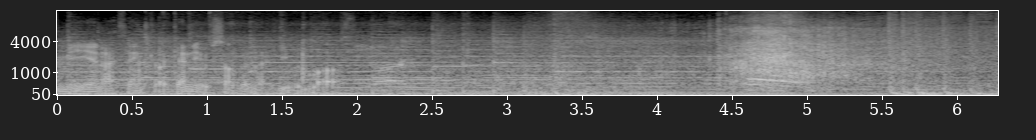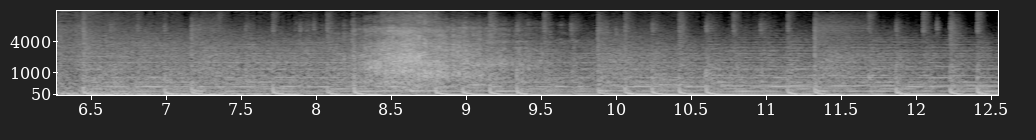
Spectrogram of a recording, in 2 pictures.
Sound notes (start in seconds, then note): 2.9 bright music continuing; 3.7 skates scraping on ice; 6.5 energetic rock music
